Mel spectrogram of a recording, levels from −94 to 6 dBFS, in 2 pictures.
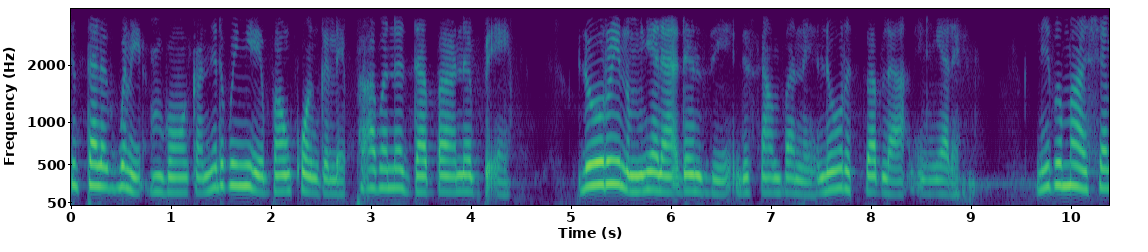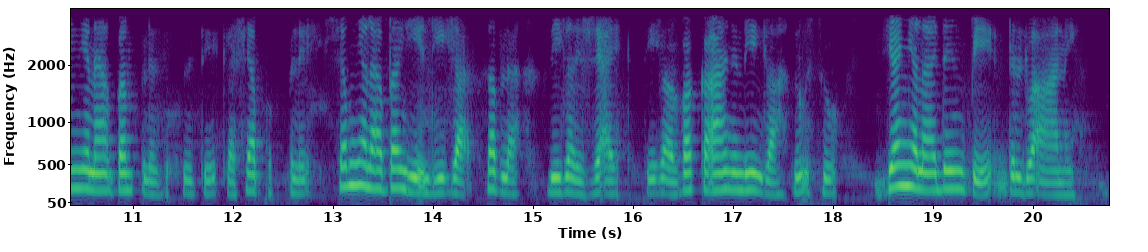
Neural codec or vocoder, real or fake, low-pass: codec, 16 kHz, 2 kbps, X-Codec, HuBERT features, trained on LibriSpeech; fake; 3.6 kHz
